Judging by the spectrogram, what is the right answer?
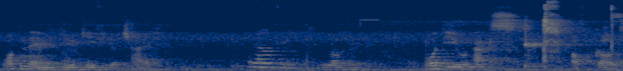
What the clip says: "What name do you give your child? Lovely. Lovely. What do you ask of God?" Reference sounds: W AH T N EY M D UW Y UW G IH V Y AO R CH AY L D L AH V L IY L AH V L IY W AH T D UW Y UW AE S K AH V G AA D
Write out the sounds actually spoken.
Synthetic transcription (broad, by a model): W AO T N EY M D UW Y UW G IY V Y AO CH AY L D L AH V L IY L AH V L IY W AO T D UW Y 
